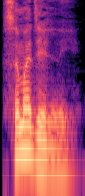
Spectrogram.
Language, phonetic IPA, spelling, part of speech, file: Russian, [səmɐˈdʲelʲnɨj], самодельный, adjective, Ru-самодельный.ogg
- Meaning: homemade, improvised, do-it-yourself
